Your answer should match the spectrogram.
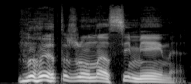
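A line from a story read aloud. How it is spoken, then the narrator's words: Laughing. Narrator (Russian): рассмеялся Майкл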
